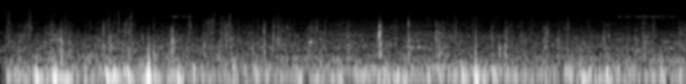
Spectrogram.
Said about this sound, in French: Maintenant que vous avez euh, pris des forces avec les contenus, on va aller décompter des calories, on va monter les escaliers. Allez, let's go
